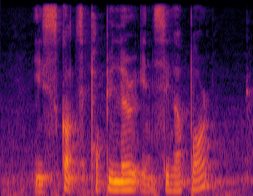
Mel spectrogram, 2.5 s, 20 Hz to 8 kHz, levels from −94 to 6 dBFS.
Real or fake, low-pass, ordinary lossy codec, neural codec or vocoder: fake; 7.2 kHz; none; codec, 16 kHz, 4 kbps, FreqCodec, larger model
